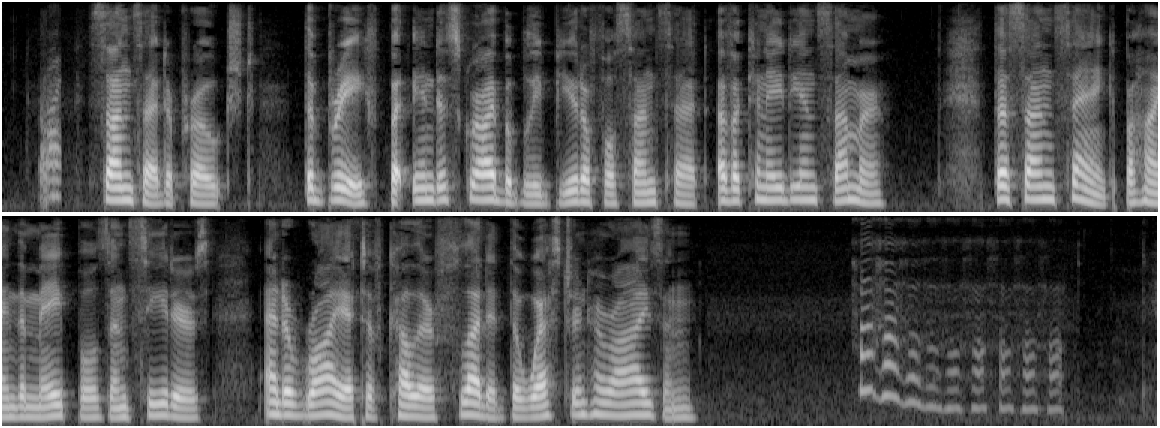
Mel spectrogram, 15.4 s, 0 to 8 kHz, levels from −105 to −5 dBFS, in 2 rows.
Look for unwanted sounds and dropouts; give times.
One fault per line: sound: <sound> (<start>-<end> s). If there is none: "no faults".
sound: laugh (0.2-0.4 s)
sound: laugh (13.4-14.8 s)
